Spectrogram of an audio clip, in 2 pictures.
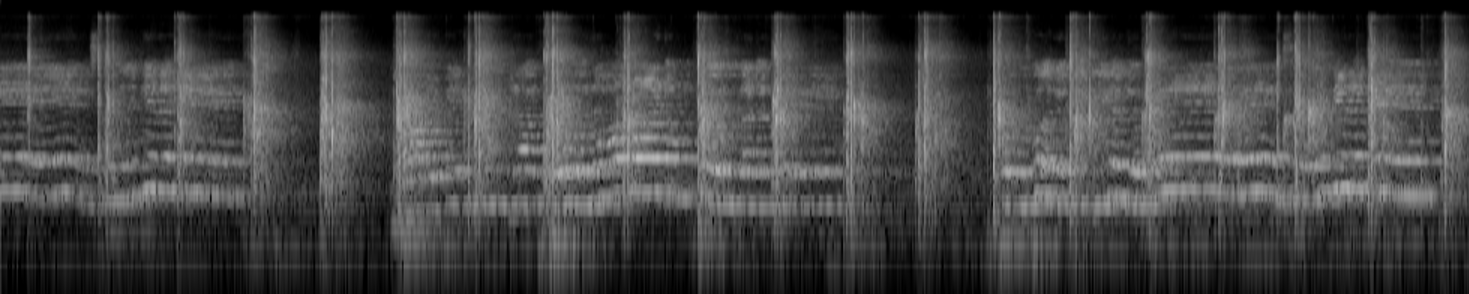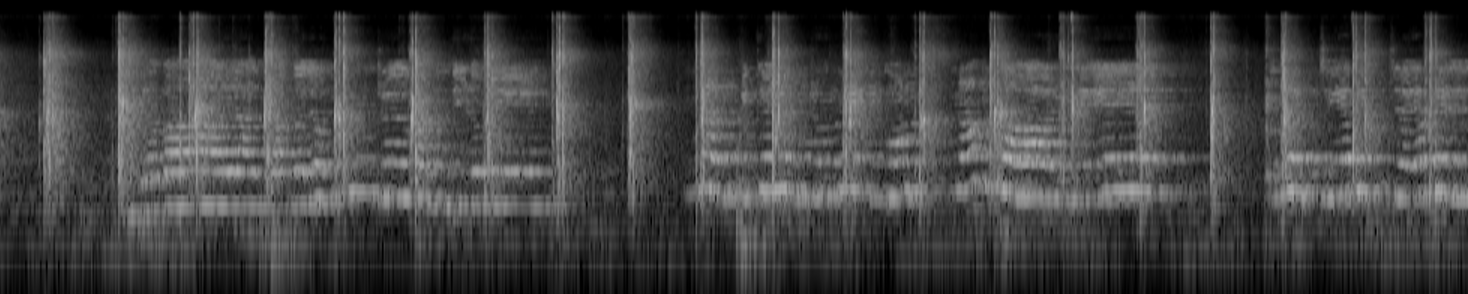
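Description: A woman singing a song into a microphone, amplified over a loudspeaker, while the audience claps along in a steady beat of about two claps a second.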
